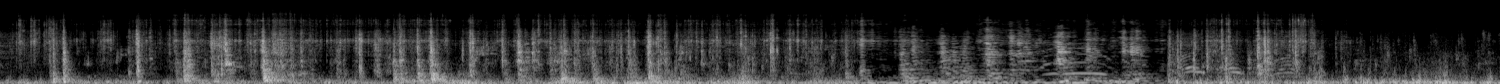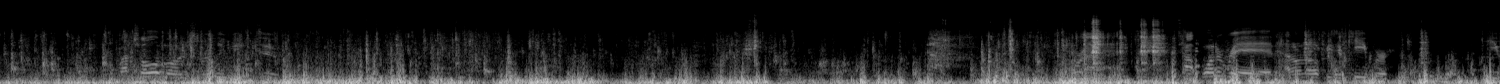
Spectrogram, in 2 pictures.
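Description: Wind buffeting the microphone in an open fishing boat, with repeated knocks and handling noise from rod, reel and gear while a hooked redfish is fought and brought aboard.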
